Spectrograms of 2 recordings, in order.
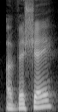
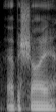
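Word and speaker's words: Avishai: to say his name avishay it's a v i s h a i have a shy avashai is that right that sounds better avashai Cohen right yep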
